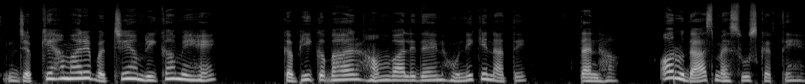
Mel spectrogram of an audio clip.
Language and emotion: Urdu, sad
